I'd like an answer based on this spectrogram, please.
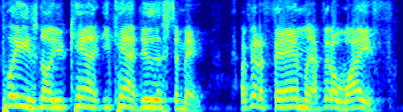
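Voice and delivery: yelling, begging tone. In a tabletop game, a character banging on a door, desperate yelling plea. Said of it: "He's still yelling".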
